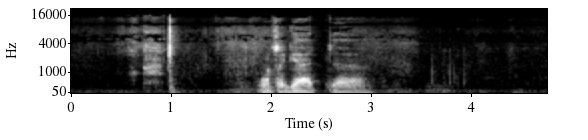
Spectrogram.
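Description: Small wooden parts click and tap on a hard surface.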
